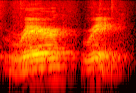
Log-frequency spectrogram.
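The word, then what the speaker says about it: Rarig: And it's Rare Rig, and rare is in a steak.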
